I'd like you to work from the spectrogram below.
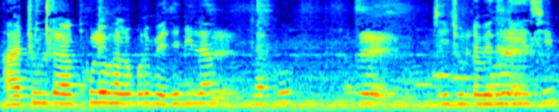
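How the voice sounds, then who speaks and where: A woman's voice: on the high side, flat delivery, normal speed, over loud music. A woman chatting to her viewers in a casual family vlog from her home. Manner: chatty, addresses viewers as friends; speaking softly so a sleeping child stays asleep. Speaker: vlogger. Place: family home in the evening, kitchen then bedroom.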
